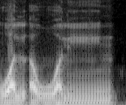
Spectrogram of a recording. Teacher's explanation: حمزہ کو واو سے ملائیں گے سختی سے، ٹھیک ہے، او، اور واو کو جو ہے وہ ہونٹوں کو گول کرتے ہوئے ادا کرنا ہے، ٹھیک ہے جی۔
